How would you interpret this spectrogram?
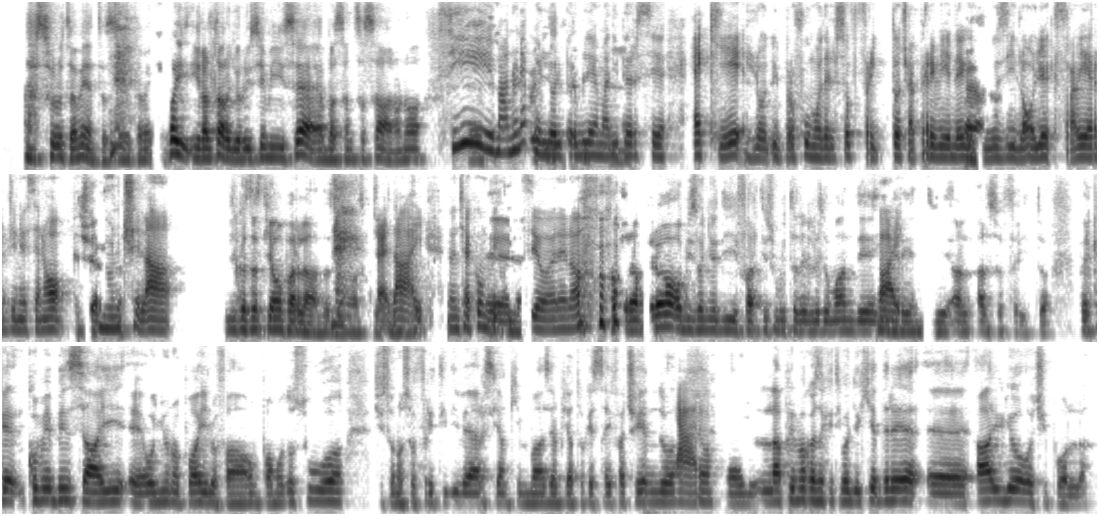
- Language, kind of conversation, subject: Italian, podcast, Quale odore in cucina ti fa venire subito l’acquolina?
- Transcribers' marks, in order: laughing while speaking: "Assolutamente"; chuckle; other background noise; drawn out: "Sì"; chuckle; "Cioè" said as "ceh"; chuckle; laughing while speaking: "no?"; chuckle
